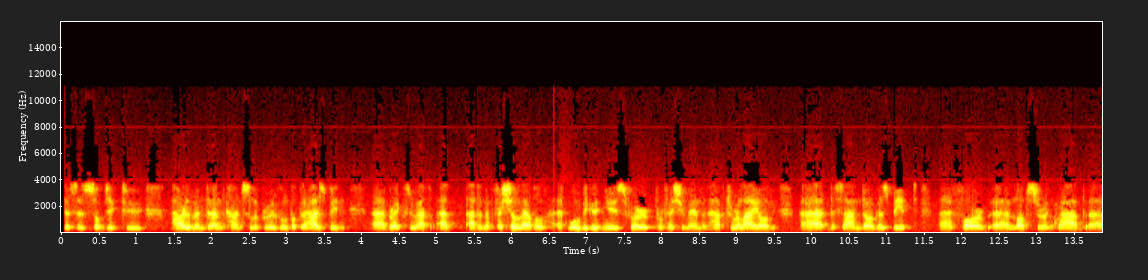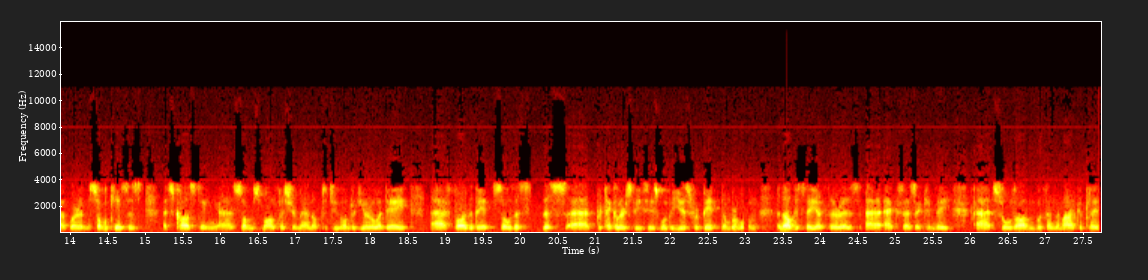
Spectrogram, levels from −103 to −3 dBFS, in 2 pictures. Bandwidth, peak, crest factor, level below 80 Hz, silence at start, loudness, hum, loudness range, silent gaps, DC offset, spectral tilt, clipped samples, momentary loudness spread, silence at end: 5.8 kHz; 0 dBFS; 22 dB; -78 dBFS; 0.05 s; -22 LUFS; none; 3 LU; none; under 0.1%; -5 dB/octave; under 0.1%; 10 LU; 0 s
